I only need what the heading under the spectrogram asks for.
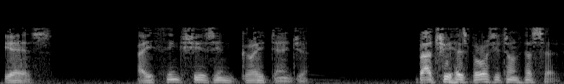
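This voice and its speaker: An actor playing a shrewd, courteous middle-aged Belgian detective with a French-speaking Belgian accent and formal, deliberate phrasing in a radio drama. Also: male voice, sits low, dry recording, lo-fi sound. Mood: courteous, probing.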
